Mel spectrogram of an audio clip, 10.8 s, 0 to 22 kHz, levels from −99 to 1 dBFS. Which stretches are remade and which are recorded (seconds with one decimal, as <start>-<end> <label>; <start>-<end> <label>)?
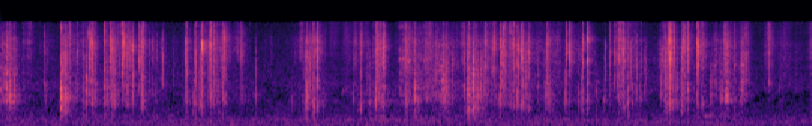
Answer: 0.0-4.3 recorded; 4.3-4.9 remade; 4.9-9.7 recorded; 9.7-10.8 remade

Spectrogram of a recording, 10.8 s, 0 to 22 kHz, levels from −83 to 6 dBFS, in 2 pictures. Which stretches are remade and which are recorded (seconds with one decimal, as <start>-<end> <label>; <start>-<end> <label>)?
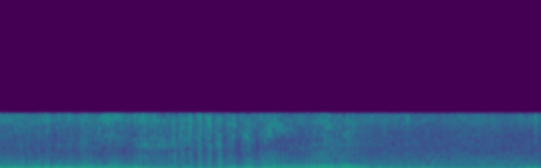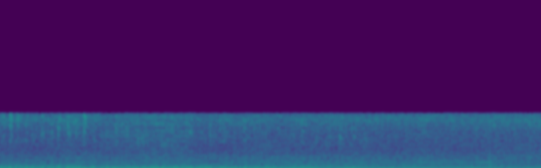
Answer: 0.0-6.4 recorded; 6.4-7.3 remade; 7.3-10.8 recorded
